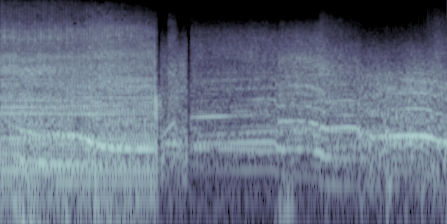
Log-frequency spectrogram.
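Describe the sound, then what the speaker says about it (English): A safety car's engine roars loud and close at Daytona Raceway during a racing event, with harmonic revs that rise and fall, briefly cut out around the middle, then resume steady and strong. "The safety car is roaring louder than I could ever shout"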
